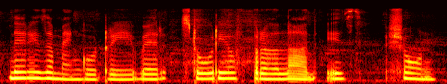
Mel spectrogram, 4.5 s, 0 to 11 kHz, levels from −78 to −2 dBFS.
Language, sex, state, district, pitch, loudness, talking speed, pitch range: English, female, Gujarat, Valsad, 205 Hz, -18 LUFS, 145 wpm, 190-225 Hz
